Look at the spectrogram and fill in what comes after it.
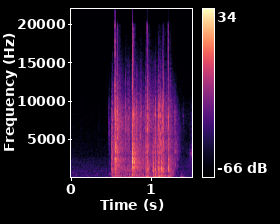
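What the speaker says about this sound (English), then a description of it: "One more shuffle." Tarot cards being shuffled by hand, a short burst of dense riffling and flicking about a second long after silence, close and fairly loud, with another shuffle starting at the end.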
